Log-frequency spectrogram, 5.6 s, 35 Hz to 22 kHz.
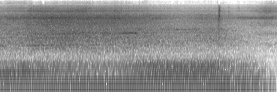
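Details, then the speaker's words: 1979 Camaro Z28 carbureted V8 at first start after carburetor rebuild and tune-up (new plugs, wires, cap, rotor): deep, steady burble at an even idle for several seconds, then the sound dies away. Running fine. "Just like that, y'all. Fires right up. Probably gonna sit here and idle."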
